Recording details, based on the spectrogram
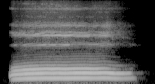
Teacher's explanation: It has a flat high first tone.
